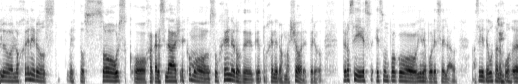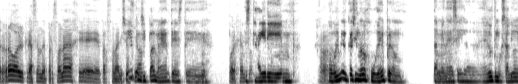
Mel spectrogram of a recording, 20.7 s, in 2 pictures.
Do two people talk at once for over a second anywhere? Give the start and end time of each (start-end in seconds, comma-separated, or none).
none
